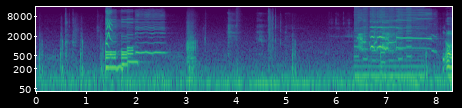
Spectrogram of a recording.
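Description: A chicken in the video game Poppy Playtime Chapter 4 clucks and crows in short bursts, with scattered game clicks and thumps between, and a louder, busier stretch of squawking near the end.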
